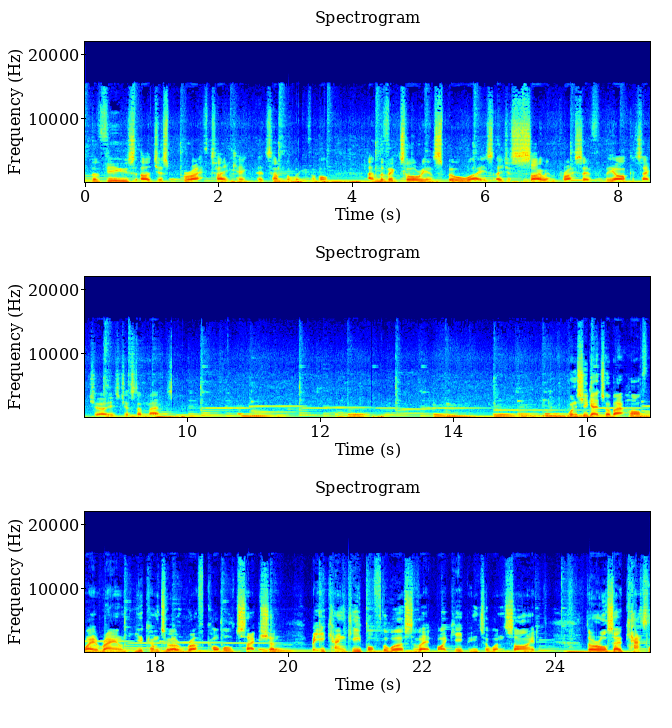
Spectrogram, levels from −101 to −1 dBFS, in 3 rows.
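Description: A speech-tuned noise suppressor has been left running on this non-speech audio, treating sustained tones, ambience and decays as noise. Its gain swings by around 10 dB, so attacks pass while held material sinks, giving a pumping, thinned character throughout.

Sound is cut by the noise suppressor at 0.00–0.34 s, 1.02–2.76 s, 7.01–9.44 s, 10.13–13.50 s, 18.69–18.86 s, 20.04–20.36 s and 22.13–24.17 s. Level drops by about 5 to 9 dB, and sustains and tails audibly dip or are clipped short.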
